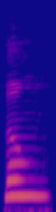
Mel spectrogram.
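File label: "long", Mandarin Chinese syllable, first tone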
